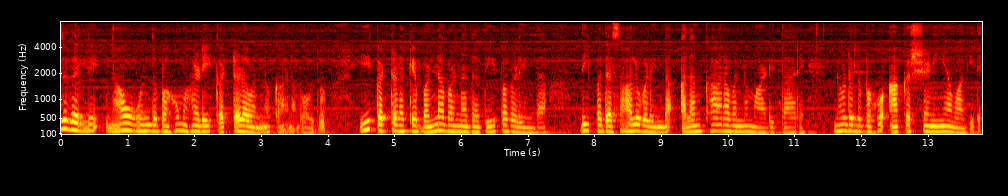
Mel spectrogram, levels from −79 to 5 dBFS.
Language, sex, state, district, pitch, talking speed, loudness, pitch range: Kannada, female, Karnataka, Belgaum, 150 Hz, 80 wpm, -22 LUFS, 140-165 Hz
